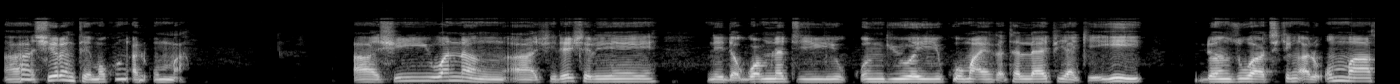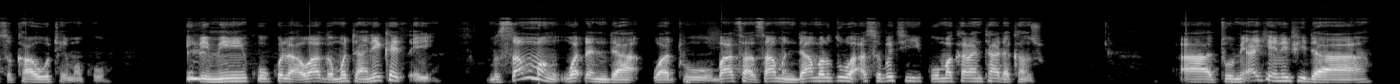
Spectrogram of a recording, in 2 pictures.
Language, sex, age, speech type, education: Hausa, male, 30-45, spontaneous, tertiary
